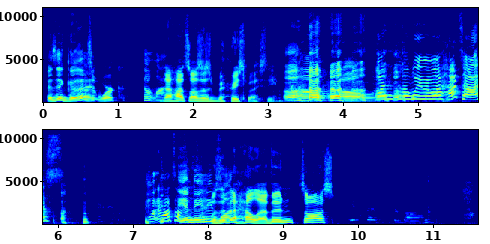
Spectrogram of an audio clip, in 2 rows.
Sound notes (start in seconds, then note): 3.2 laughing; 3.2 group groaning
